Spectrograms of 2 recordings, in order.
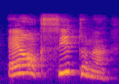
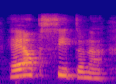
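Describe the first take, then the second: First: "É oxítona?" pitched high as a quiz question; question tune. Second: "É oxítona." settled, falling as an answer; statement tune. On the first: Teacher checking the word herói with students, "É oxítona?" in high questioning tune. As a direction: ask "É oxítona?" with lifted pitch. Teacher asks, then answers herself. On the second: Teacher answering own check on herói, "É oxítona." in falling statement tune. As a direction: confirm "É oxítona." with pitch coming down. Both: Shown as a demonstration.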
